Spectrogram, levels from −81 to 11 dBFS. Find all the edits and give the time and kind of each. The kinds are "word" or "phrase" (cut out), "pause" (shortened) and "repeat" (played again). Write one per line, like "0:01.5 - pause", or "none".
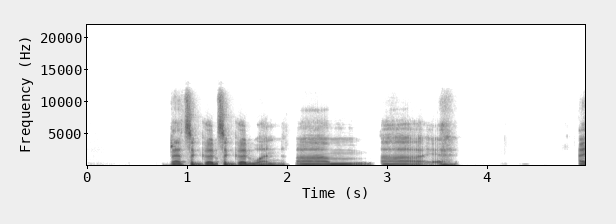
0:01.3 - repeat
